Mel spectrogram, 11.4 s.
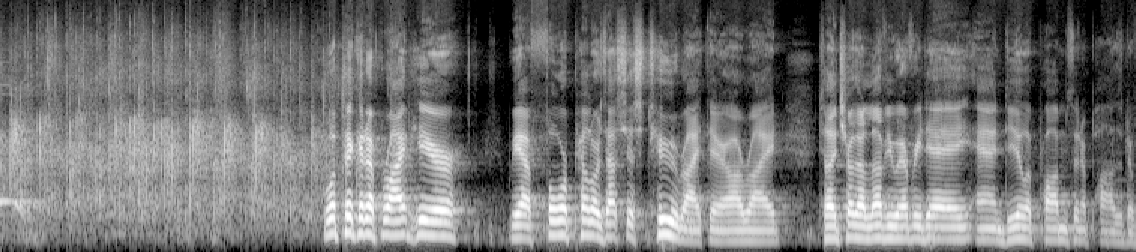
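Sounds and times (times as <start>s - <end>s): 
audience applause for a speaker: 0.0s - 3.7s
speech: 3.2s - 11.3s.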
